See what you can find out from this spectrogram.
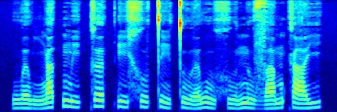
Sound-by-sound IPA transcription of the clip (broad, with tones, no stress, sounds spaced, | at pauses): w ə˨˩ w ŋ a˦˥ t̚ m i˧˥ k əː˦˥ t̚ ʔ i˧˥ x u˧˥ t̪ i˨˩˦ t̪ u˨˩˦ ə̯ w u˨˩˨ x u˨˩˦ n u˨˩ v a˧˥ m k a˧˥ j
